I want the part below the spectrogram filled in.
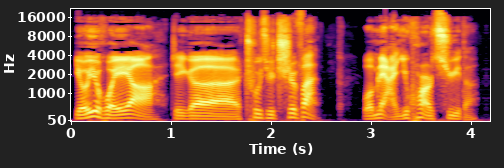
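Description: Animated man telling comic stories. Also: on the low side, normal speed, dry recording, clean studio sound. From China. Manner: animated, switching into playful voices. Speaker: comedy storyteller. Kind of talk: comic anecdotes about his wife.

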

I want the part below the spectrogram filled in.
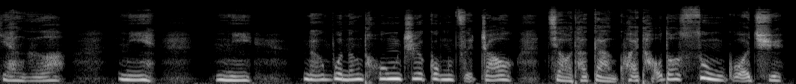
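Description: A woman puts on an old duke near death in a storybook tale. He speaks slowly and faintly, his husky voice broken by sighs and pauses. He is full of regret and weak in body. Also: mid-range voice, a little mellow, dry recording, studio quality. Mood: feeble. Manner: feeble, sighing, halting speech. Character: dying old male duke, weak and remorseful. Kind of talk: children's story narration.

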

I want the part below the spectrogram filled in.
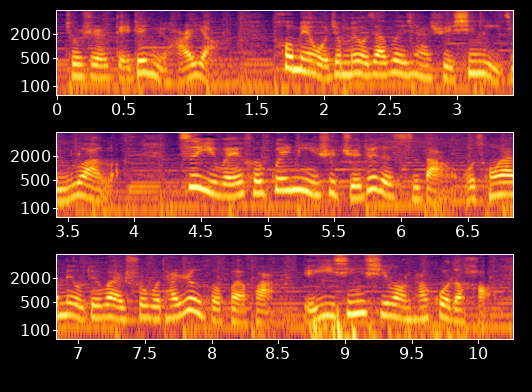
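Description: A woman co-hosting a podcast, reading a listener's letter aloud at a steady, conversational pace. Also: medium pitch. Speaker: podcast co-host.

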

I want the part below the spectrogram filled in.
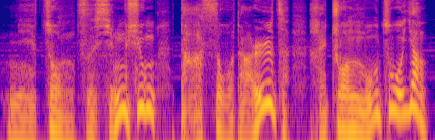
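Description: A man's voice: medium pitch, wildly swooping pitch, a little slow, husky, no room sound, faint music behind, exaggerated voice. A man voicing a furious old dragon king in a storybook tale, roaring threats at others.

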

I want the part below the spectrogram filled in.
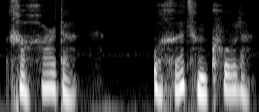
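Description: Name: Daiyu. Figure: a man voicing a frail sharp-tongued young noblewoman. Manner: soft, teasing, reproachful. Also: mid-range voice, unhurried, breathy edge, no echo. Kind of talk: audiobook character voice.

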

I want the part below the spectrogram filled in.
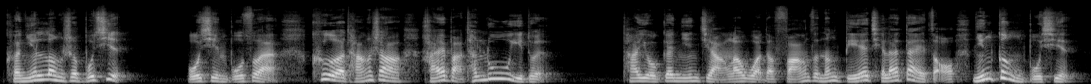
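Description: A reader voicing a mischievous, playful old man who talks in a gruff, slow, teasing drawl, in a children's story. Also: medium pitch, expressive, voice pushed down. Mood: matter-of-fact.

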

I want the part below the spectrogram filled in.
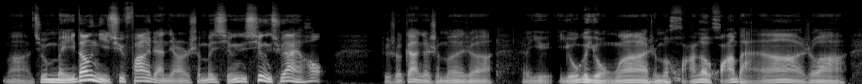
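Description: Man, stand-up monologue, low voice, very animated pitch, dry close sound. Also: brisk, no echo. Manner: lively storytelling with frequent filler "ah"s. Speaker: stand-up comedian. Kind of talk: comic monologue.

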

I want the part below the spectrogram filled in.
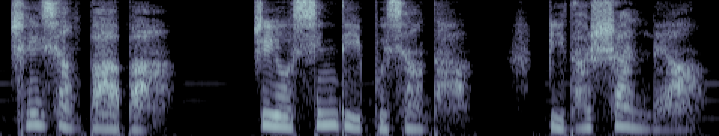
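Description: A woman reading a novel aloud, voicing a gravely ill young peasant wife who speaks faintly and breathily to her family. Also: fairly low pitch, expressive, unhurried, faint music behind, exaggerated voice. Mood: weak, tender. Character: dying young peasant wife, weak and tender.

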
